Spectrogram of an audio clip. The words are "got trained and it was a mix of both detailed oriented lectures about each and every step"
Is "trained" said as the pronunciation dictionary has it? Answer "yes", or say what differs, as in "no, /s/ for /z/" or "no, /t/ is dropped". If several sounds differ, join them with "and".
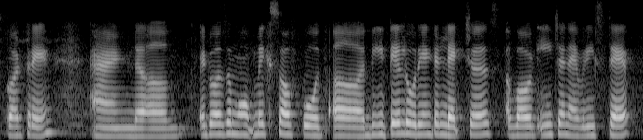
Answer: no, /d/ is dropped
